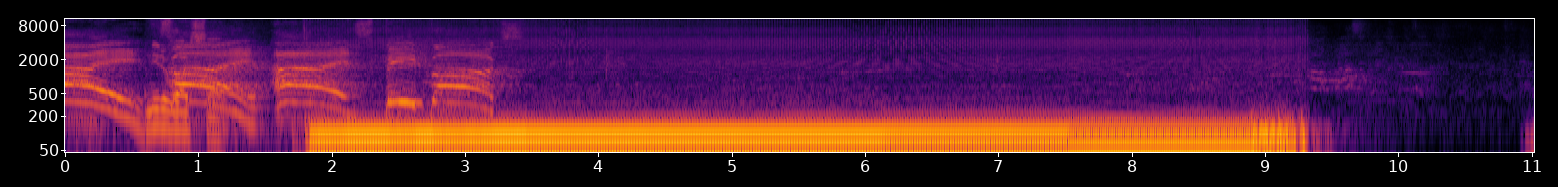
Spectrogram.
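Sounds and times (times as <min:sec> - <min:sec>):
beatboxer vocal bass drone: 0:01.7 - 0:09.4.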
